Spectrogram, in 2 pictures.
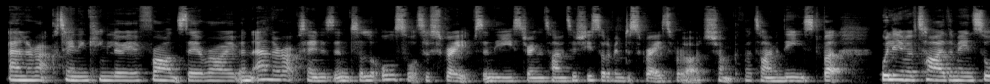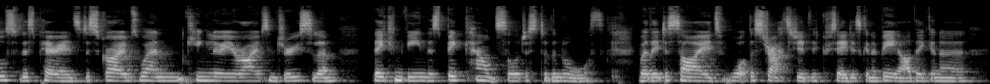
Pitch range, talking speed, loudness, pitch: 165-185 Hz, 250 wpm, -20 LUFS, 175 Hz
